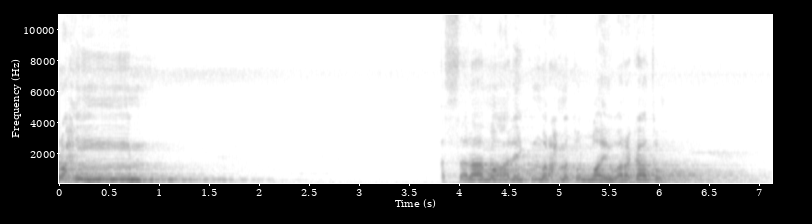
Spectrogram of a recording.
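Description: A middle-aged man chants in a slow, drawn-out voice close by, with a long echo after each phrase.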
